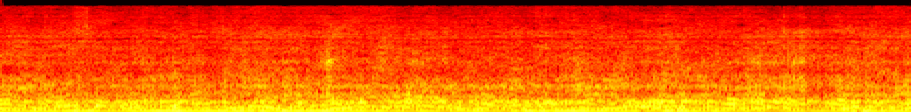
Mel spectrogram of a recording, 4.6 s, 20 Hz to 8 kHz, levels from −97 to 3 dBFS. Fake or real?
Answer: fake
